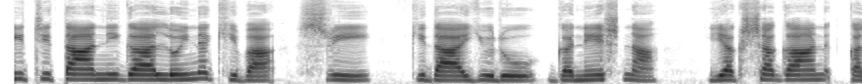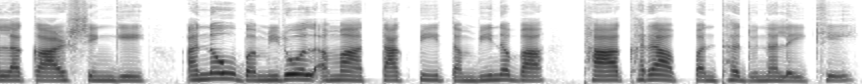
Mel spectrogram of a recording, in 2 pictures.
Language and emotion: Manipuri, neutral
